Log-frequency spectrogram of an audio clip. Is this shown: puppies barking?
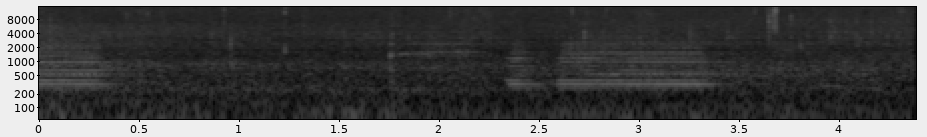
no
